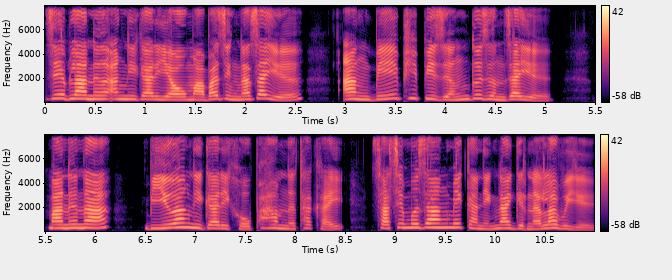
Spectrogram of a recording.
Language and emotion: Bodo, happy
